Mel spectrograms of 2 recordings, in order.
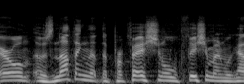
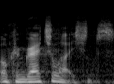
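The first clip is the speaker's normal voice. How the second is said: mocking, sarcastic inflection and tone; 6 semitones lower, 4 dB quieter than usual. Announcing sarcasm before a remark about little faith, sarcastic tone. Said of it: "here comes the sarcastic".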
